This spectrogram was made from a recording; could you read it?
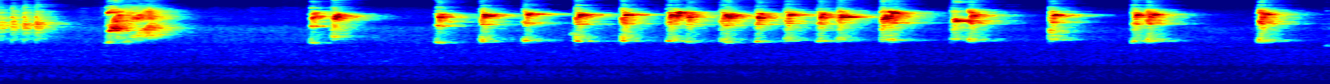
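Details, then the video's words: Chirping violet bird with a new partner: two broad harsh notes open, followed by a long run of short, high, scratchy chirps, about two each second, steady in loudness. "violet bird singing and chirping sounds when you get a partner."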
